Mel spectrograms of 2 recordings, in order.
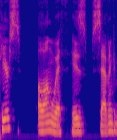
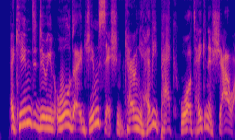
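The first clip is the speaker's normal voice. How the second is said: Australian accent, put on; 4 semitones higher than usual. Retrying a line at a co-speaker's urging, in an Australian accent. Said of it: "I should do this in an Australian accent".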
